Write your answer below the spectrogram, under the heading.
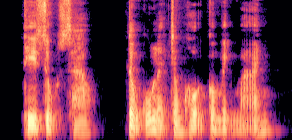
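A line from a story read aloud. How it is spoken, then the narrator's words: Sad gentle voice. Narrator (Vietnamese): Lan đôi mắt có vẻ hơi buồn bã, cô nói giọng nhỏ nhẹ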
